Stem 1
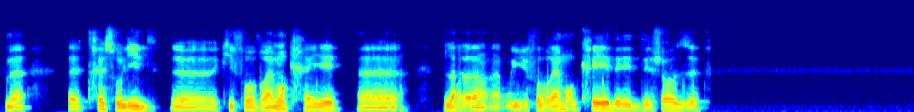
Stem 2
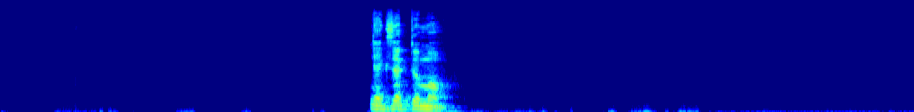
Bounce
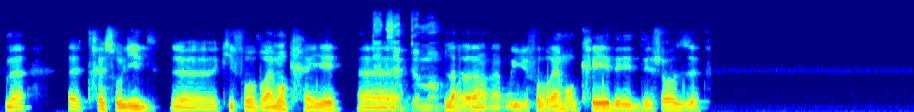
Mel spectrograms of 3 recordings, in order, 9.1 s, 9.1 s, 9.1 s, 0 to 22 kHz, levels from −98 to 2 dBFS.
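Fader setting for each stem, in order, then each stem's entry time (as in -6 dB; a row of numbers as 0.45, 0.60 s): +0.5, +2.0 dB; 0.00, 0.00 s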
